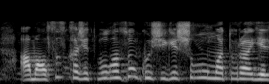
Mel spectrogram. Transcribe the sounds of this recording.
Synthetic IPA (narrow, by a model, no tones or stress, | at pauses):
ɑmɑlˠsəz̥qʰɑʒe̞t̪bo̞lˠʁɑnso̞ɴkʲʰɵʃe̞ɡʲe̞ʃəʁˠumɑt̪ʰuɾɑkʲʰe̞l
